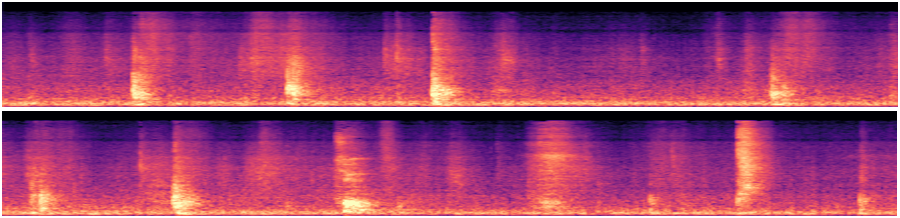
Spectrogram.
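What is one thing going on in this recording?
Feet land with dull thumps on a hard floor.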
